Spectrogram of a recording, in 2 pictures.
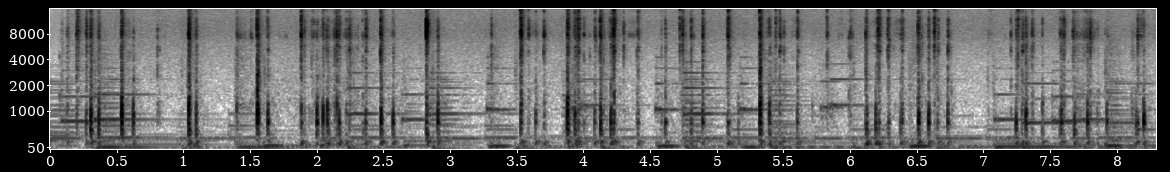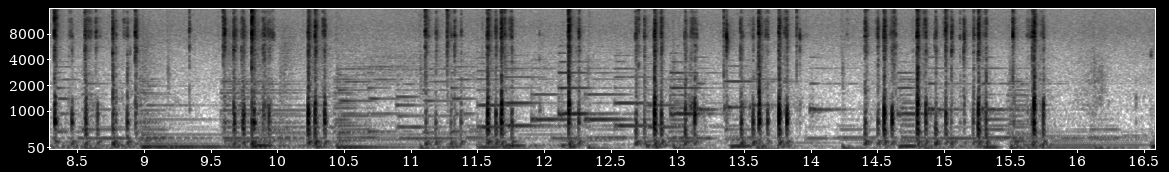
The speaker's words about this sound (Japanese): サーフェイスのキーボード。なんだろう、パソコンね、なんか大きいキーボードもあるんですけど、今回はあえてのこれでございます。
